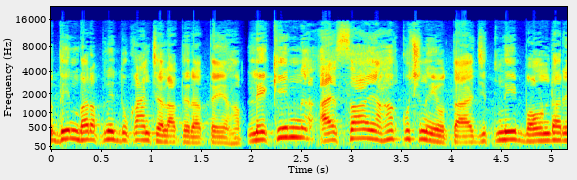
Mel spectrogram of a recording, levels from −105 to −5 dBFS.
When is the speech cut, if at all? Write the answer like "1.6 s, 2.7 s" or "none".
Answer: 2.0 s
